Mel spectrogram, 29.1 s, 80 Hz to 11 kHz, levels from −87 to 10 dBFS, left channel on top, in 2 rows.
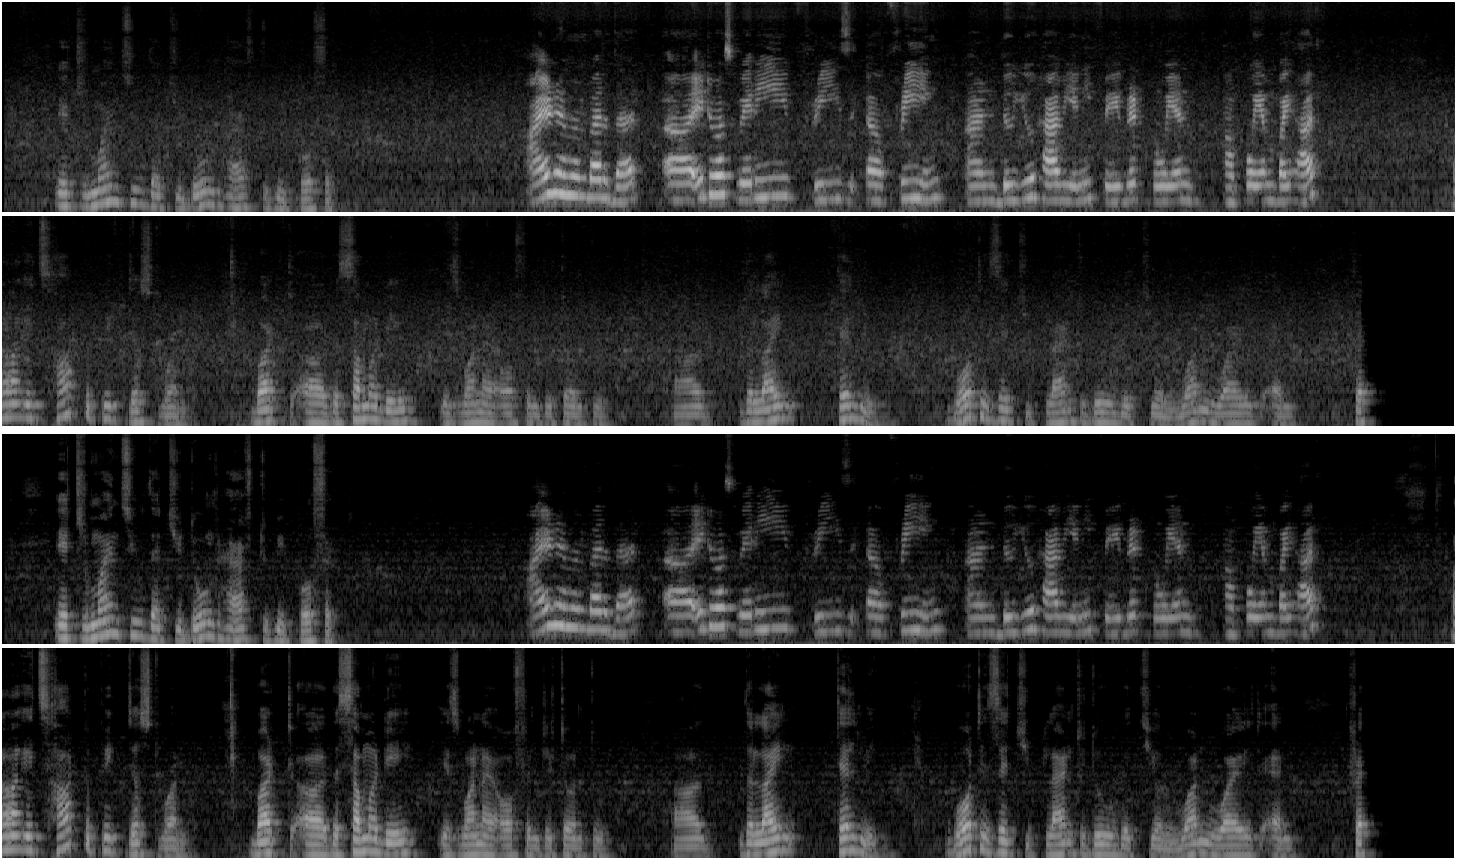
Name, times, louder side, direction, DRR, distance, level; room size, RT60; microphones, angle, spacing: voice 1, 0.5-3.3 14.5-16.4 17.0-20.6 21.2-21.6 21.9-22.4 22.9-23.3 24.0-27.4 28.0-28.1, right 3 dB, 45° right, 0.5 m, -34 dB
voice 2, 5.2-6.3 6.6-11.9 12.2-13.1, left 8 dB, 70° left, 0.3 m, -27 dB
3.9 x 2.2 x 4.4 m
head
